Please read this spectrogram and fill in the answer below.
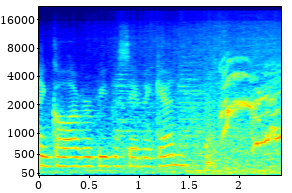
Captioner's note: screaming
